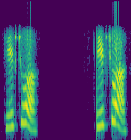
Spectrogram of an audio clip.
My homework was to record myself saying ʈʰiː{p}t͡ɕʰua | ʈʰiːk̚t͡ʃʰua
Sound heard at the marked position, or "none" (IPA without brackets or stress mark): k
